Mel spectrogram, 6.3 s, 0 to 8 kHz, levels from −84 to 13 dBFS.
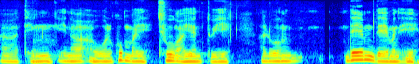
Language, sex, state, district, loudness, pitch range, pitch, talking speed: Mizo, male, Mizoram, Aizawl, -19 LUFS, 85-100 Hz, 95 Hz, 170 wpm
